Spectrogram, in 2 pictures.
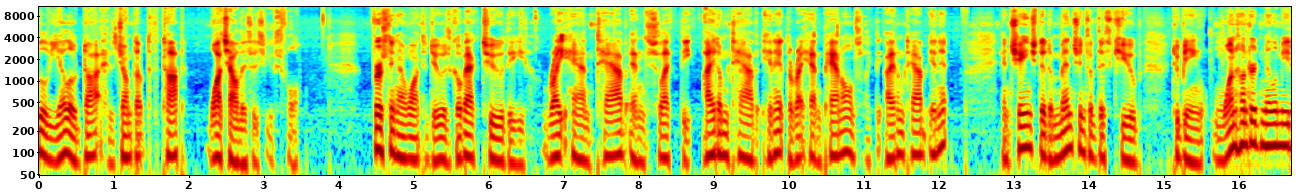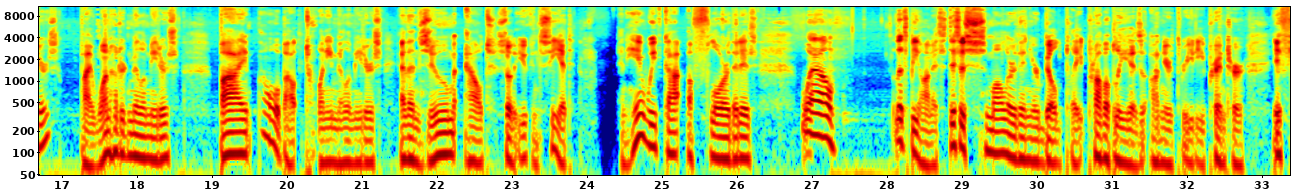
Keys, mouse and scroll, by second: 1.0-1.5 middle drag, 6.2 click, 14.1-20.4 drag, 15.8 KP_0, 17.4 KP_0, 21.4-22.3 scroll down 5, 23.1-25.6 middle drag, 28.8-32.2 middle drag.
